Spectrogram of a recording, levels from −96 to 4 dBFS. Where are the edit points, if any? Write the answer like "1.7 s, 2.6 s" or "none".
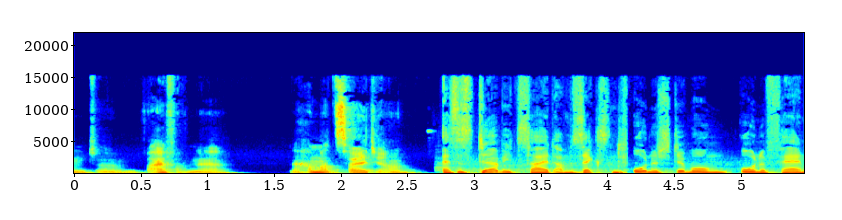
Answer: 2.7 s, 4.1 s

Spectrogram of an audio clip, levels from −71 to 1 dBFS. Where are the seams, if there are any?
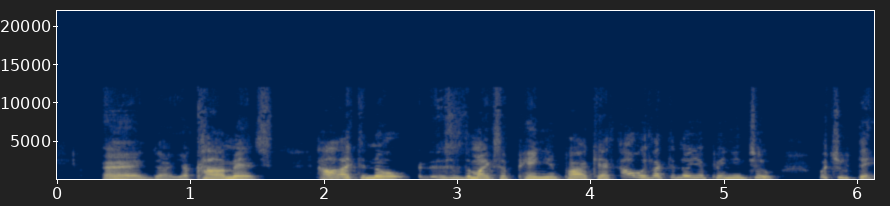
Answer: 2.6 s

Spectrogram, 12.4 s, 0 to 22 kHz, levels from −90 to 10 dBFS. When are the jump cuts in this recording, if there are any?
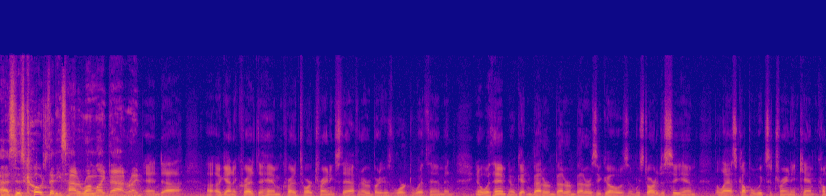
2.1 s, 7.6 s

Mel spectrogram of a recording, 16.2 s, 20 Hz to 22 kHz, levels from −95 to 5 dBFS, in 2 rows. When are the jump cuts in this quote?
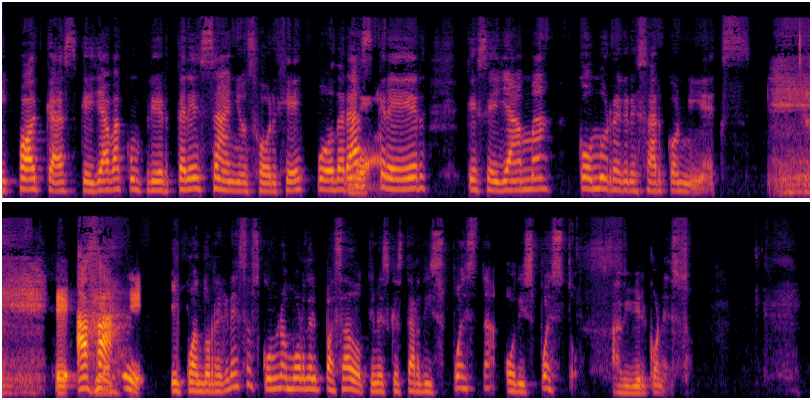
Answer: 9.6 s

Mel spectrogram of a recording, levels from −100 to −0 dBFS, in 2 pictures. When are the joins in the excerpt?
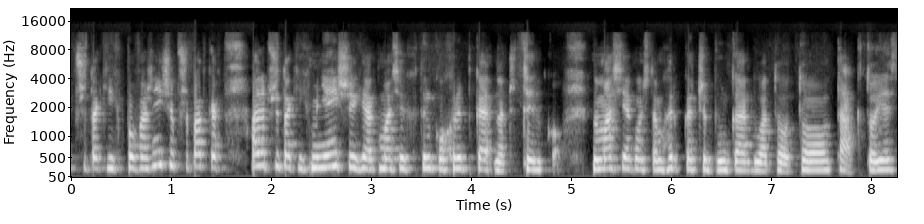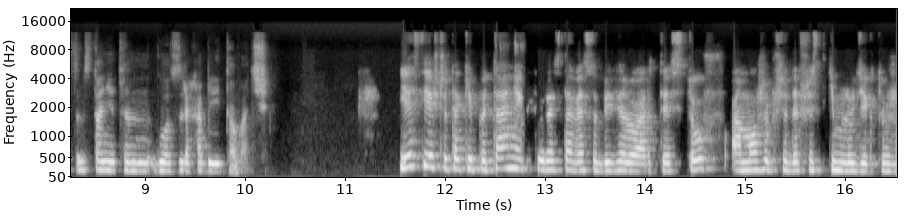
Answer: none

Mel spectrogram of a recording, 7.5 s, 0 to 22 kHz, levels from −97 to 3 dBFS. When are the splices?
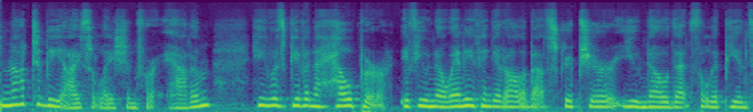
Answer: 3.9 s

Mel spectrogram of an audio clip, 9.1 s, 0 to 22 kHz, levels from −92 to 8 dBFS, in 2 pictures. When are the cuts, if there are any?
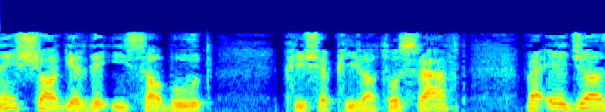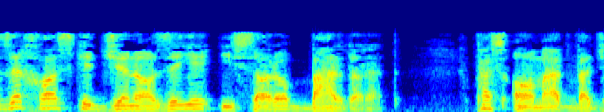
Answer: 8.0 s

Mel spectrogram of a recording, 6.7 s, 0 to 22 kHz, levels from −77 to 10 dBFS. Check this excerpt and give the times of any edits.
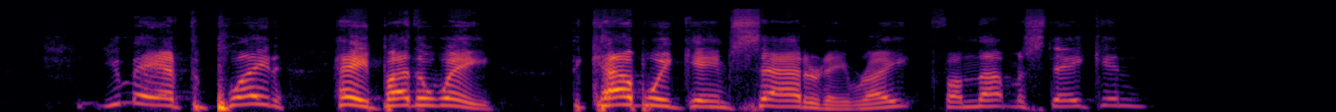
none

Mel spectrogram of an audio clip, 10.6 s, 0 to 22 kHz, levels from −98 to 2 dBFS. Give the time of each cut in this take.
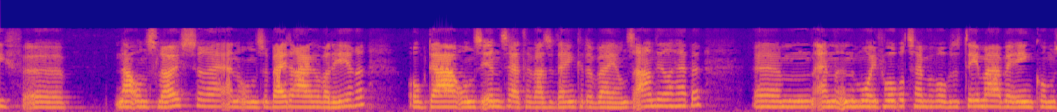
none

